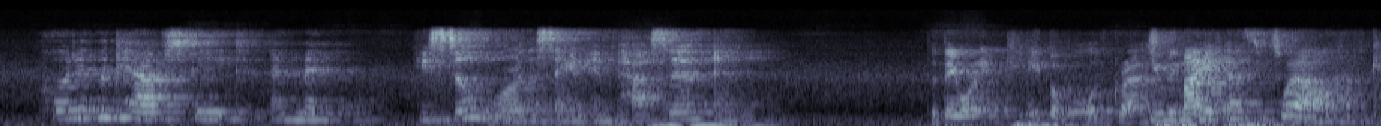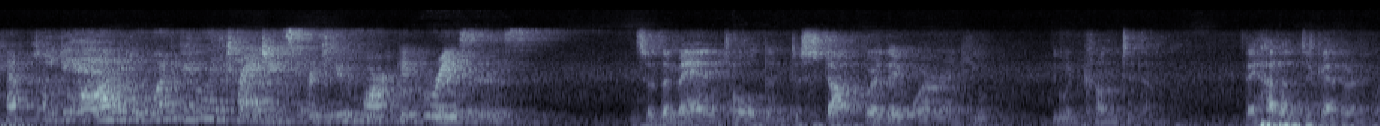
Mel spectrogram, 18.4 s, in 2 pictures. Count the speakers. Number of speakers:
5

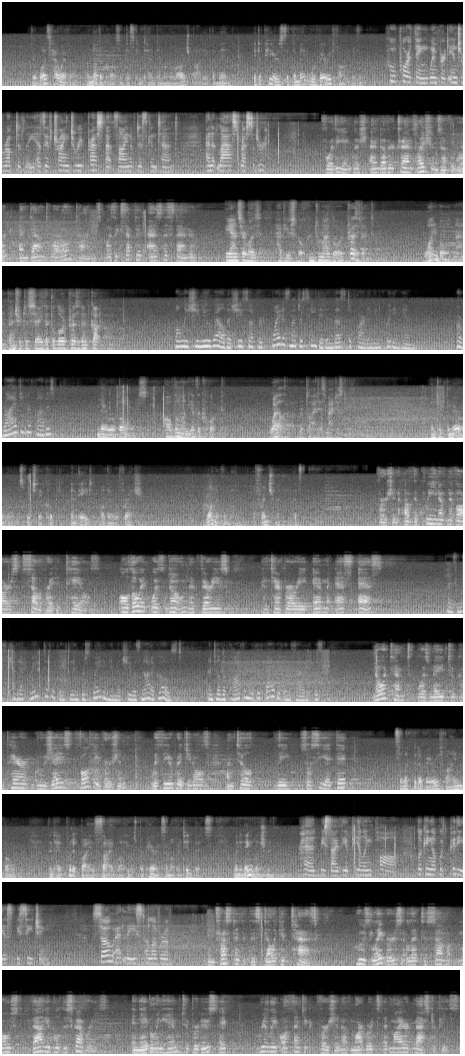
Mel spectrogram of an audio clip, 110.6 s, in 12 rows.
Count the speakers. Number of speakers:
5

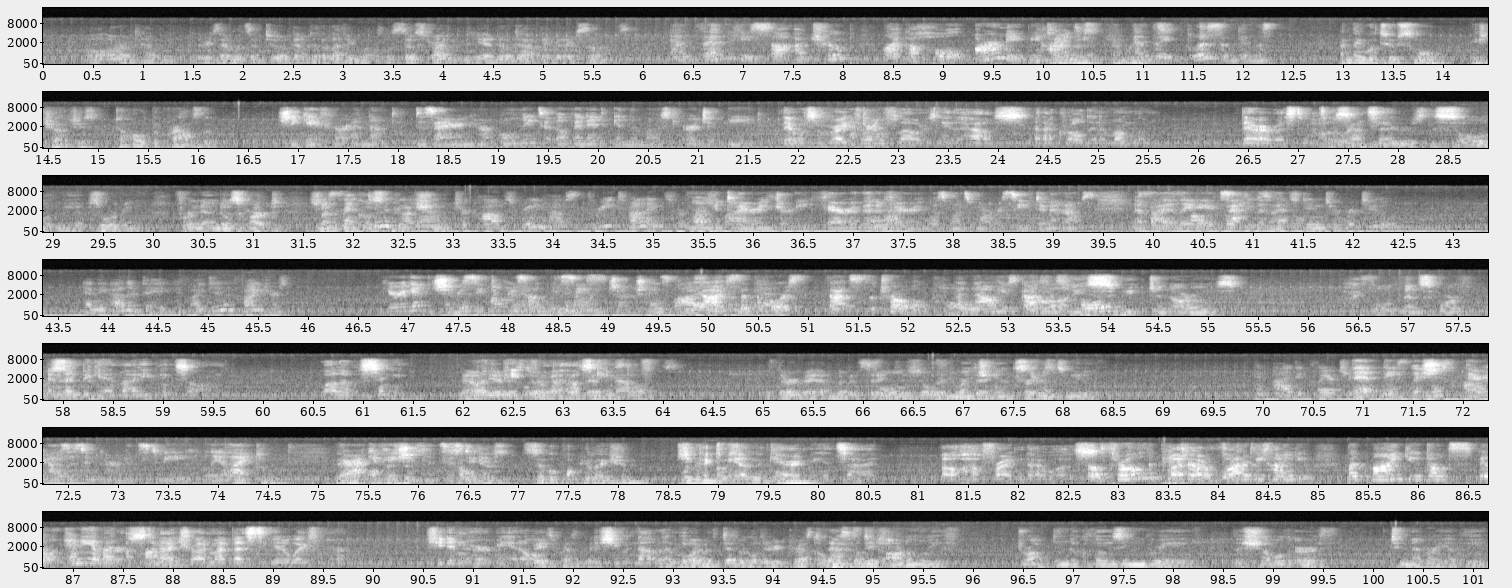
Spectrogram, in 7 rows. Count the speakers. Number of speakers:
7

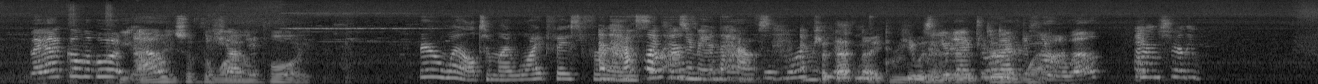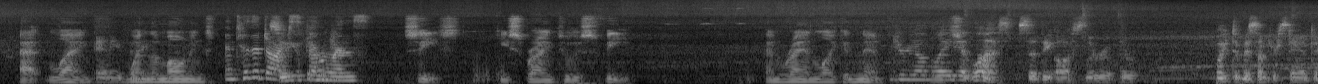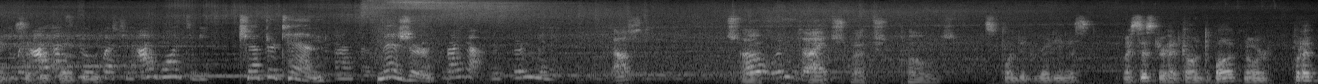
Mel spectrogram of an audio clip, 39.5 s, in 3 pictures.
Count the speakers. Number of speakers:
6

